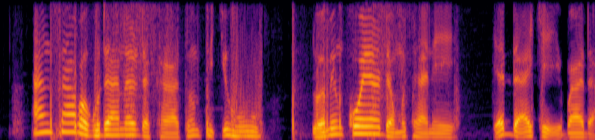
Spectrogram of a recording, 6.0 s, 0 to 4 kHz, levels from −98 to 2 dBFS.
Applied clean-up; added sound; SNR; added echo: neural mask model RNNoise.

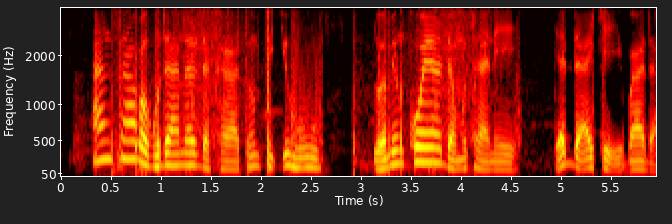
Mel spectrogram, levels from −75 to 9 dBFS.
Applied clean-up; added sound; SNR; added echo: none; Fireworks; 15 dB; none.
